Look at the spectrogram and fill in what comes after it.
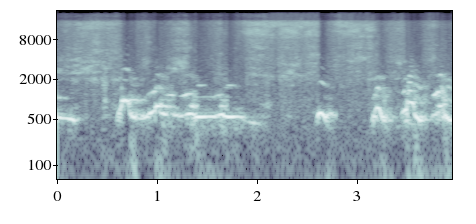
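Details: Female Siberian Husky named Mila grumbling while being bathed and groomed: short choppy whines and yips with quick pitch wobbles, broken into several bursts, over a hissing background of spraying water.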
